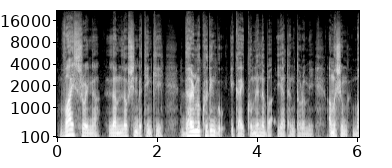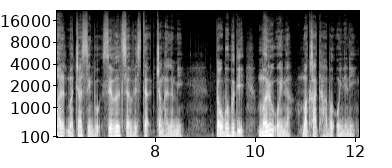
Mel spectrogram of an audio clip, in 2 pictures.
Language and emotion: Manipuri, neutral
